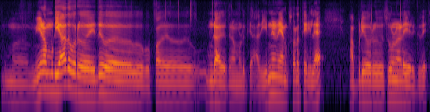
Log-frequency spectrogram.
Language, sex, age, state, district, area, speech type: Tamil, male, 60+, Tamil Nadu, Erode, urban, spontaneous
